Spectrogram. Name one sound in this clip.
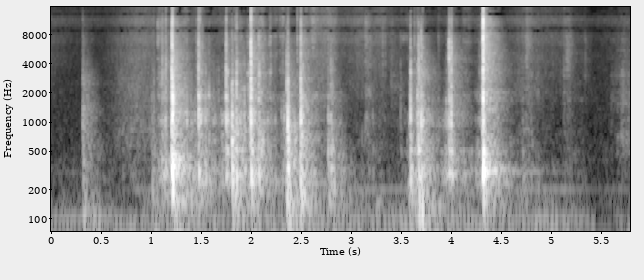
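Plastic boxes clatter as they are lifted and stacked.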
